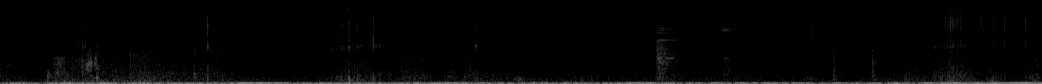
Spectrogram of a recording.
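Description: Oil-painting materials being handled off the canvas: irregular soft rustling and scraping, with a couple of light clicks about six and a half to seven and a half seconds in, over a steady low hum.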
